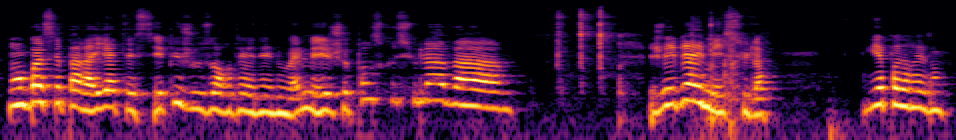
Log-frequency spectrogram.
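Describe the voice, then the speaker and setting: A woman's voice: medium pitch, animated, a little fast, a little mellow, slight background noise. A married woman from France, casually reviewing beauty products she bought and thinking aloud with lots of fillers. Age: adult, married. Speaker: beauty vlogger.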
